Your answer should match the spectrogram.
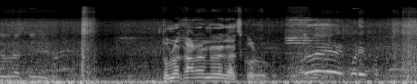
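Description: Steady low rumble of a car running, heard from inside the cabin, with a single click just under a second in and a voice speaking briefly in the second half.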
